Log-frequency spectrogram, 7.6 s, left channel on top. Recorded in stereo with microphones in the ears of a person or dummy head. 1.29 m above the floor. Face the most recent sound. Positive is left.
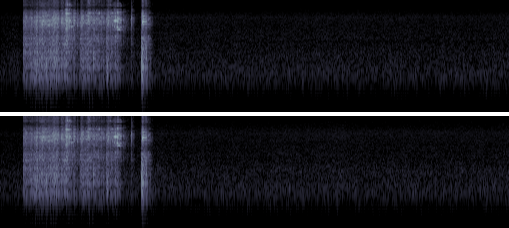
turn(degrees=5)  # may be behind; listen again after turning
